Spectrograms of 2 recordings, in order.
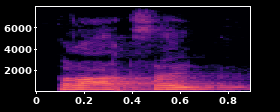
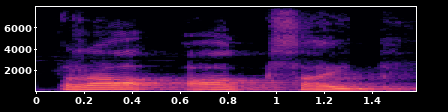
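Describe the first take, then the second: First: Said in the usual way. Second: Peroxide very slow, in separated syllables; drawn-out term. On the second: Shown as a demonstration. Teacher dictating the term to students, slowly drawn out. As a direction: break peroxide into long parts.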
